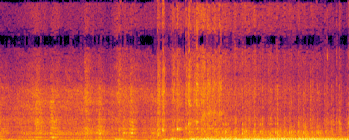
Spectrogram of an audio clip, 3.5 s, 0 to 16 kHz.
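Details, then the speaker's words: Used $100 4.8L V8 in the Badillac after a nitrous run at a dirt drag race, dipstick pushed out: hard to refire, then a lumpy, uneven beat. "we got her back running but she's not sounding too hot it took a lot to get it to fire back up"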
